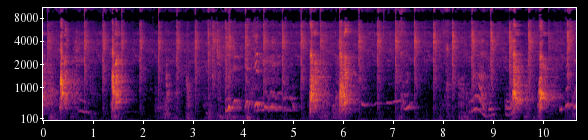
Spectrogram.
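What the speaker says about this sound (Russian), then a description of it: "Это ж маленький щеночек." A small French bulldog puppy barks and yips in short, irregular bursts, with whimpering between them, while people talk nearby.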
